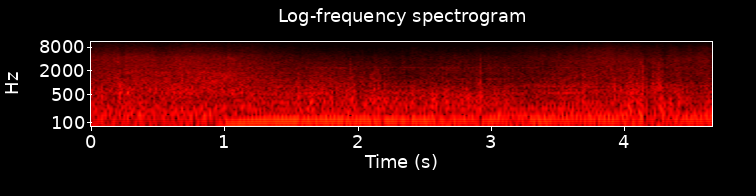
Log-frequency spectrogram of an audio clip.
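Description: An outboard motor drones at speed.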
